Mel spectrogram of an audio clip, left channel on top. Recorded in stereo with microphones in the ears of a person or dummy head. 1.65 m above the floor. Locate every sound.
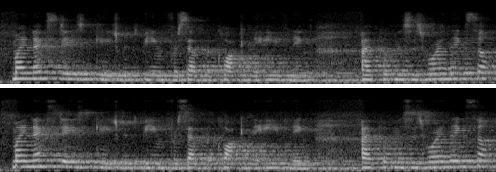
0.1 s a woman speaking: 10° right (ahead or behind), 1.4 m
